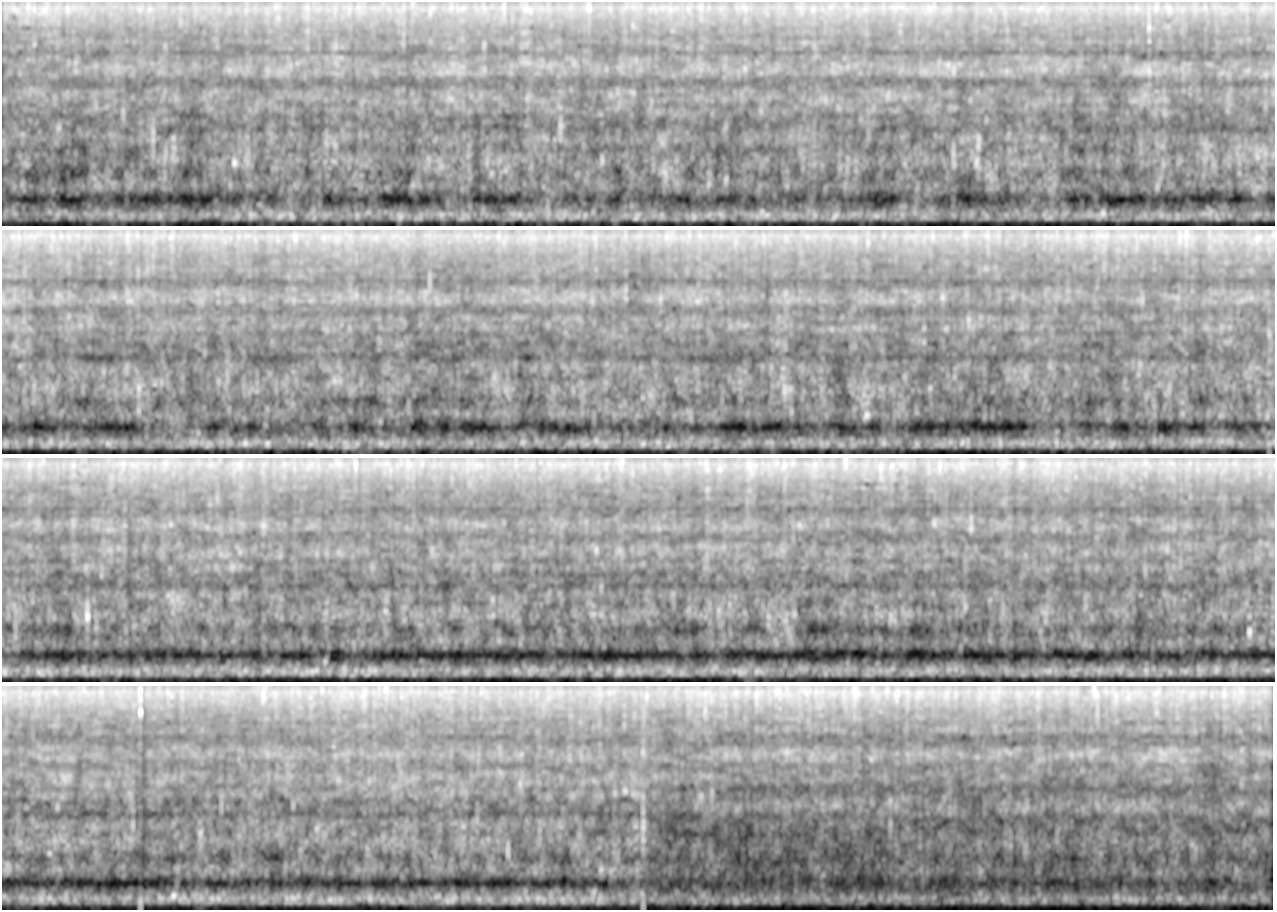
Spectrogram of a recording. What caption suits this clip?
The water hits rocks when going down the hill
current, stream, waterfall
